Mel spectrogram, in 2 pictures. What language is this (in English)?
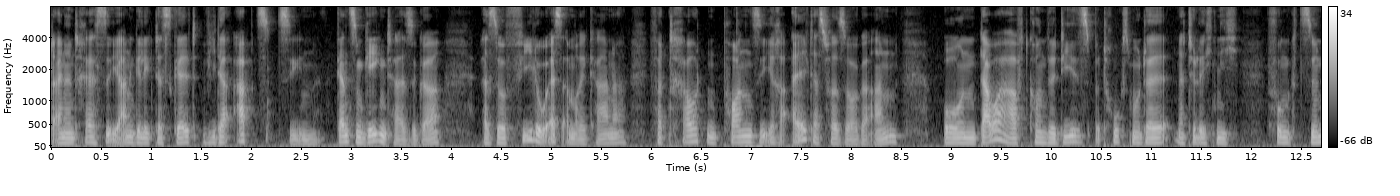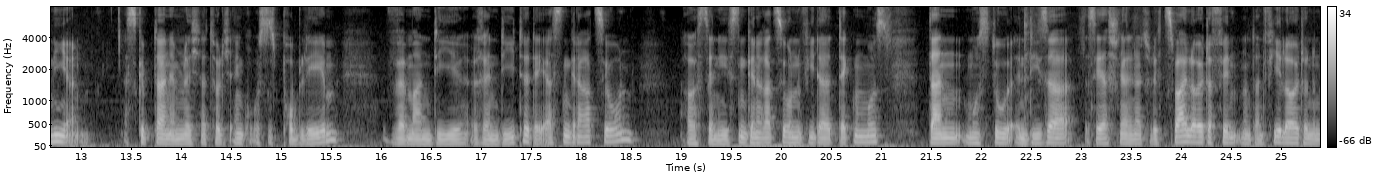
German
